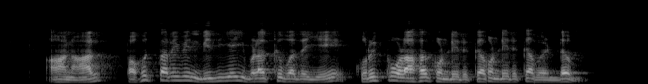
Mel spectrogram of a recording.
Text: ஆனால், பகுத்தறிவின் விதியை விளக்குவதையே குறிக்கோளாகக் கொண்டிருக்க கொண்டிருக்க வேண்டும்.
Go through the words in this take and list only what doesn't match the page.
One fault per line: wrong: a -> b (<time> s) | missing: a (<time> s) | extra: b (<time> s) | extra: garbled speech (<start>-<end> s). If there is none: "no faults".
no faults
